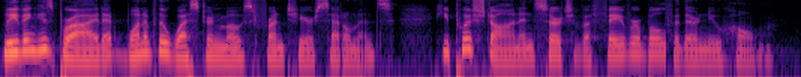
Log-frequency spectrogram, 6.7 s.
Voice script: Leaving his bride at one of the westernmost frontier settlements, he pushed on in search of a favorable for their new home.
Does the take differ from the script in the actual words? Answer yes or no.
no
